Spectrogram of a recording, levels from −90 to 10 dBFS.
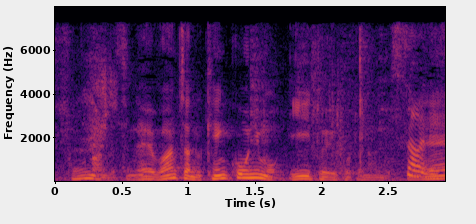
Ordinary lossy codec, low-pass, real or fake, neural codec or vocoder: MP3, 64 kbps; 7.2 kHz; real; none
